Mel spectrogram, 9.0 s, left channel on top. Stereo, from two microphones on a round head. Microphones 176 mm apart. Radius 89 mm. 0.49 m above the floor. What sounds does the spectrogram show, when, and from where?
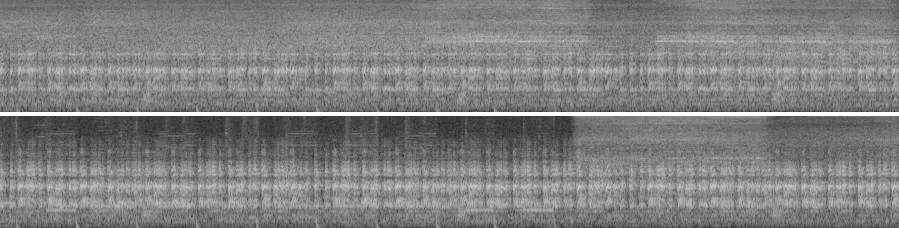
0.0 s an insect: 25° right (ahead or behind), 1.4 m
